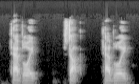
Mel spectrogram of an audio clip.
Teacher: if it's one tabloid use a stop D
